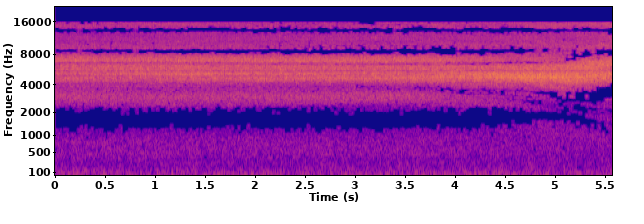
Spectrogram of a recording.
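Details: Timber or canebrake rattlesnake (Crotalus horridus) on a North American dirt road, giving a continuous rattle. The high, dry buzz holds steady for several seconds, then shifts slightly and grows a little louder near the end.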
